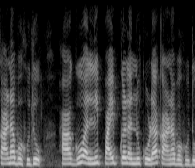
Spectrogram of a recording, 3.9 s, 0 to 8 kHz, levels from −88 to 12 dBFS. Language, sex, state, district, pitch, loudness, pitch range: Kannada, female, Karnataka, Bangalore, 240 Hz, -14 LUFS, 230-260 Hz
